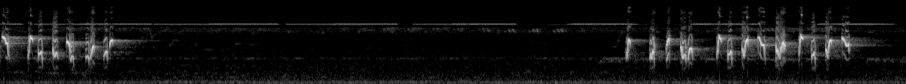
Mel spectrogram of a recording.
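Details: Red-whiskered bulbul song played to call wild birds in, with various song phrases: two bursts of quick warbled, bubbling notes, separated by a long pause, over a steady thin high tone.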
